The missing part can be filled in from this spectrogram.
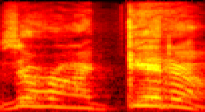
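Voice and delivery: spirited, high-pitched, eager peppy call. Recounting a funny game moment to a co-host, imitating spirited Fried Oak. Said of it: "because she was so spirited".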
